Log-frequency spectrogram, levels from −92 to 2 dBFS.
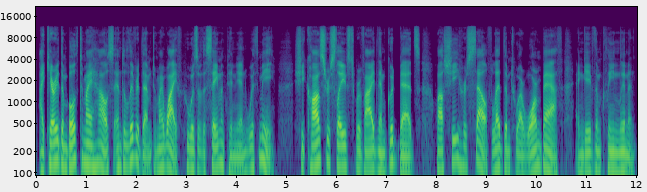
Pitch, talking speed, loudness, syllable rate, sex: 105 Hz, 220 wpm, -22 LUFS, 5.2 syllables/s, male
